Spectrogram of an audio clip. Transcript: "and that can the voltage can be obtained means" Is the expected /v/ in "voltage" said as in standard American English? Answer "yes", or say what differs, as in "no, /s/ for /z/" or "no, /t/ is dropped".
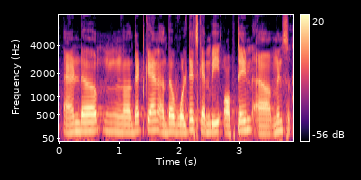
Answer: yes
